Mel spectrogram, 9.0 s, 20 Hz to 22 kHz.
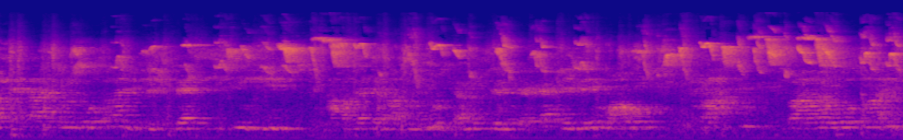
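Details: Captive saffron finches of an intense yellow color at a licensed breeder, recorded 7 September 2019: dense overlapping high chirps and twittering phrases from several birds, quick notes about twice a second, with people's voices murmuring beneath.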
